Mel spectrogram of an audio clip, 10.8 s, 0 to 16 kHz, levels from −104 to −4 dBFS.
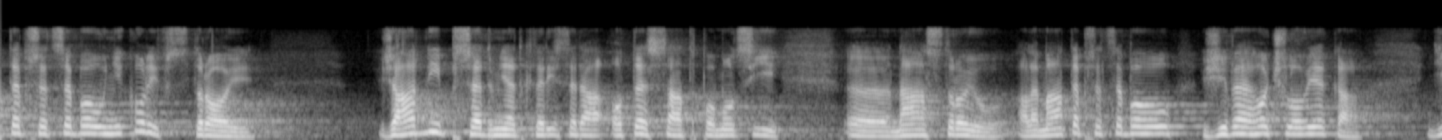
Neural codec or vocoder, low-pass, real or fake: none; 7.2 kHz; real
